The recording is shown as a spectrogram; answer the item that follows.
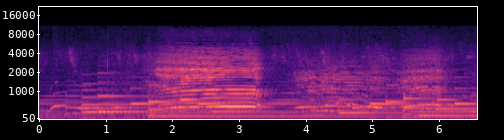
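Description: A cow mooing: one long moo of about a second and a half starting nearly two seconds in, over light background music.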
